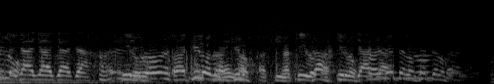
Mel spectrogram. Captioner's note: Spanish spoken audio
